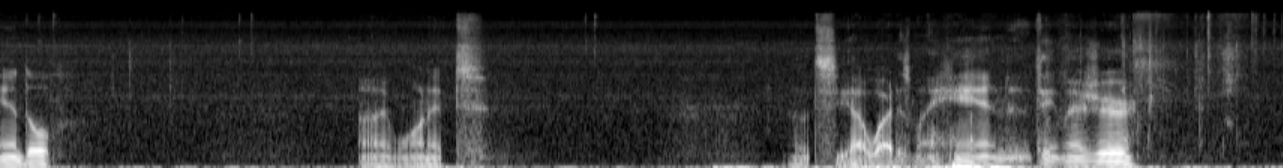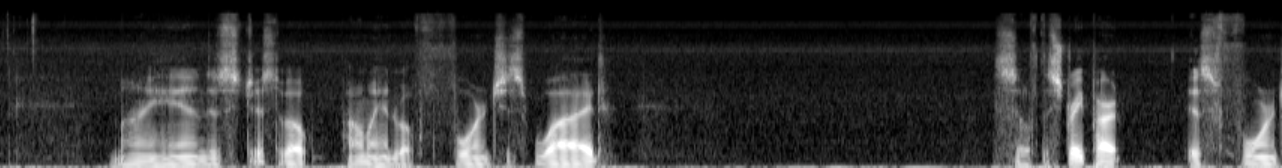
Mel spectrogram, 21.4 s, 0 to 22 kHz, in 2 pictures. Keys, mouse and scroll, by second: 0.3 click, 1.1 Escape, 1.5 d, 2.0 click, 4.9 click.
